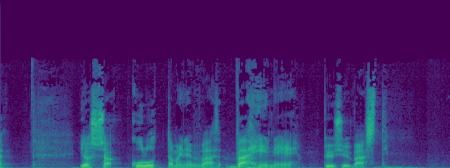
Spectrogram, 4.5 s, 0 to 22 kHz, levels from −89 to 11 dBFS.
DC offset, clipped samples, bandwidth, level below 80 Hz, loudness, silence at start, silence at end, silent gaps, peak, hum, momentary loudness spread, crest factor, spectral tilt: under 0.1%; under 0.1%; 14.5 kHz; -42 dBFS; -23 LUFS; 0 s; 0.25 s; none; -2 dBFS; none; 21 LU; 24 dB; -3.5 dB/octave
